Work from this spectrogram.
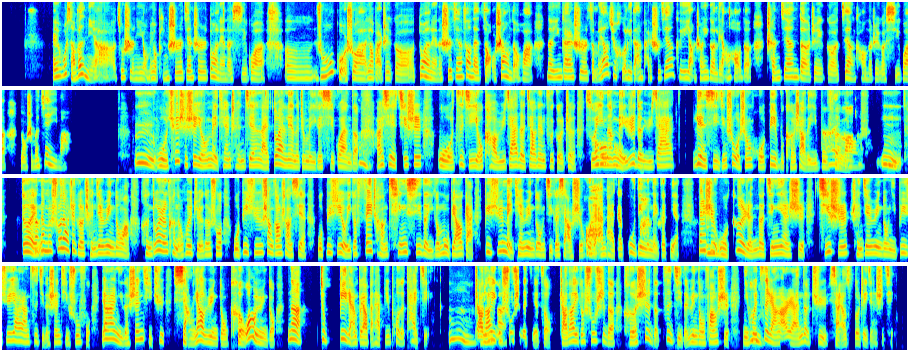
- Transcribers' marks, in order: teeth sucking; other background noise
- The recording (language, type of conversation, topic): Chinese, podcast, 说说你的晨间健康习惯是什么？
